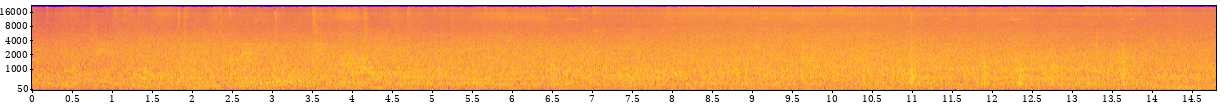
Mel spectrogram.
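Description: Steady broadband rumble and hiss of a BTS Skytrain at Saphan Taksin station in Bangkok, continuous and fairly loud throughout, like a train rolling through with wind and track noise and no clear voices.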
